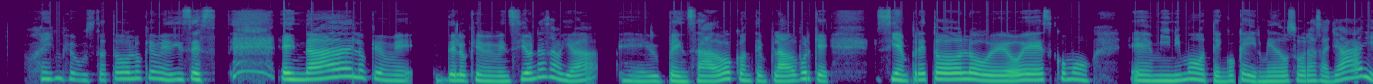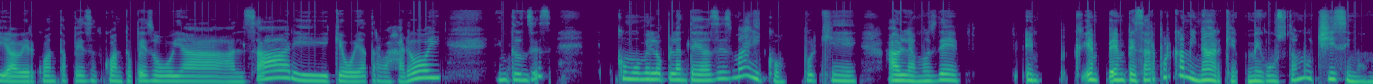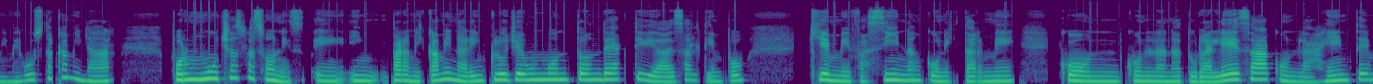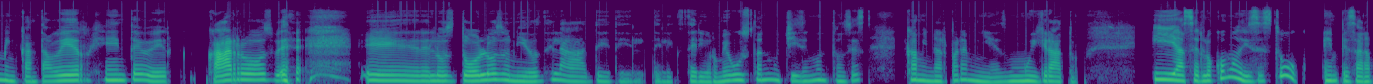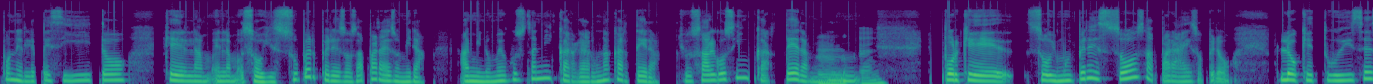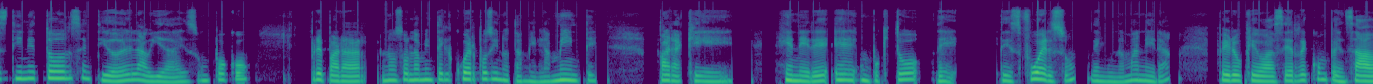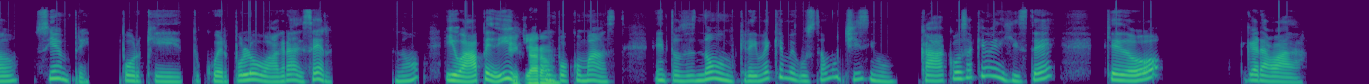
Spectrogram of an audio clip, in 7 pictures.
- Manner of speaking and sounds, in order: static; other background noise; other noise; chuckle; tapping
- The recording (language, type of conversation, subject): Spanish, advice, ¿Por qué me cuesta mantener una rutina de ejercicio aunque de verdad quiero hacerlo?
